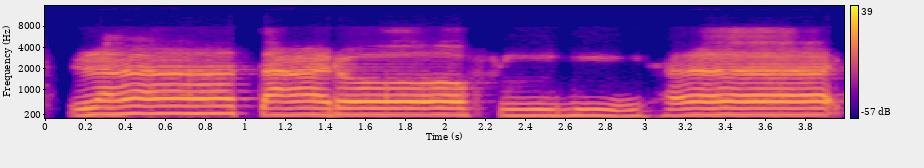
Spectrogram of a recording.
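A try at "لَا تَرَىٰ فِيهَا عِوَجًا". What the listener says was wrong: la, lanya panjang. La taro, lanya panjang. La taro, la tarofiha miwaja. Iwaja, gitu.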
